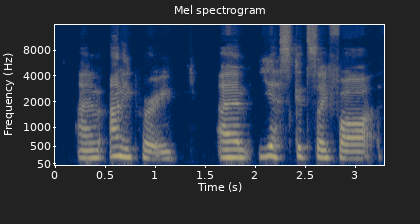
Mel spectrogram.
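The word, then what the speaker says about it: Proulx: And Ariane says it is pronounced. I can't read the comment now because it's gone away. Prue. Pronounced Prue. Yeah. Sorry, I am bad at pronouncing stuff, but yeah, Prue.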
